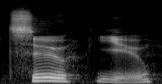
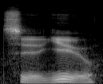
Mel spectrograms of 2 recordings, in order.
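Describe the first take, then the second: First: The emphasis is on the first syllable. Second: The emphasis is on the second syllable. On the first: It means dipping sauce. "emphasis on the first part" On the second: It means the rainy season. "If you put the emphasis on the u"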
